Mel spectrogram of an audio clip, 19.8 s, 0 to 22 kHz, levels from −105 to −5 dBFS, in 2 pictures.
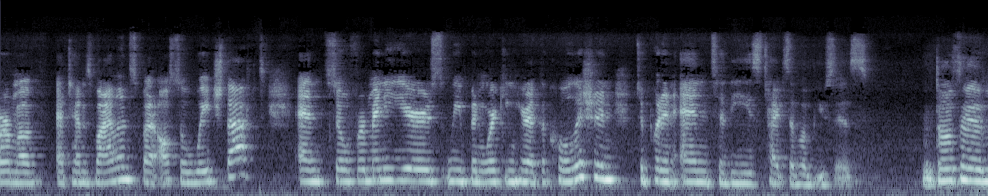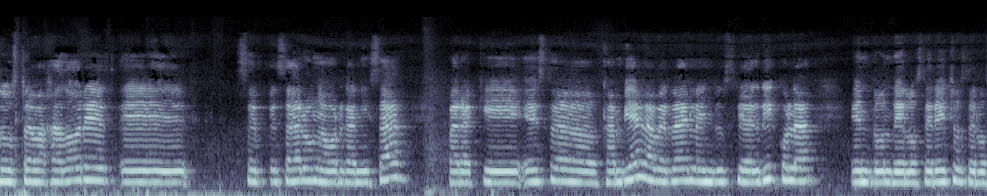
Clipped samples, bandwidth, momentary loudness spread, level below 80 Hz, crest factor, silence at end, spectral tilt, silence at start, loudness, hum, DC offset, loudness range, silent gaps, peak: under 0.1%; 11.5 kHz; 9 LU; -54 dBFS; 16 dB; 0 s; -5.5 dB/octave; 0 s; -27 LUFS; none; under 0.1%; 3 LU; none; -12 dBFS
